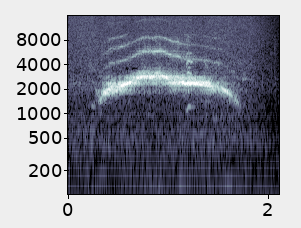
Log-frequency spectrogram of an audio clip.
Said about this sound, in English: The wolf whistle notes are especially helpful in recognizing this species.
